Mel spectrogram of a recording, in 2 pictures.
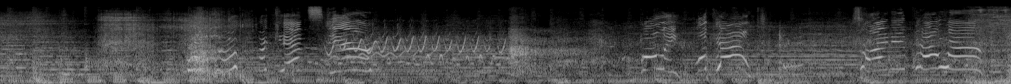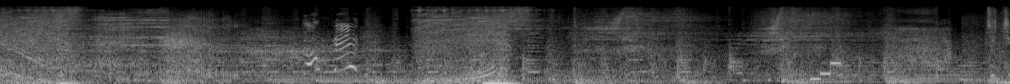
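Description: Animated-cartoon soundtrack: dramatic music with short cries and exclamations and crash sound effects as a snowboarder wipes out, including two heavy low thuds about 11 and 15 seconds in.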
